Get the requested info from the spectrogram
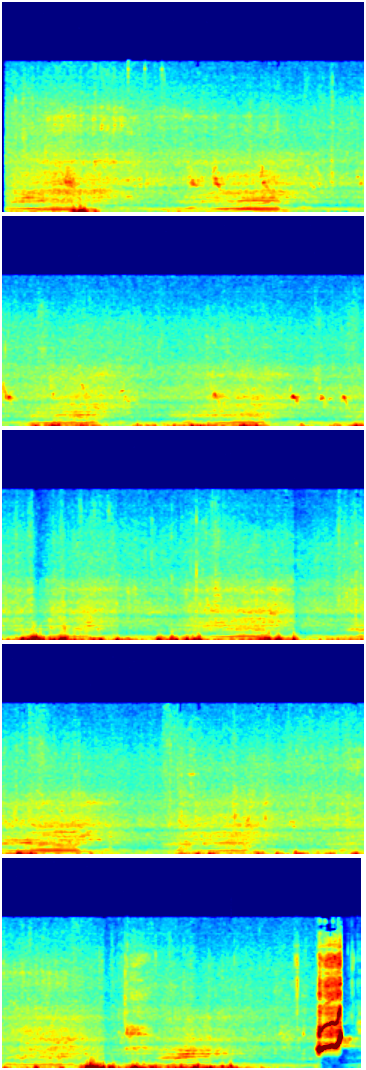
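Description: Metal garden swing creaking as it rocks back and forth, a rising-and-falling squeal about every second and a half. A short, sharp rising call comes just before the end.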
